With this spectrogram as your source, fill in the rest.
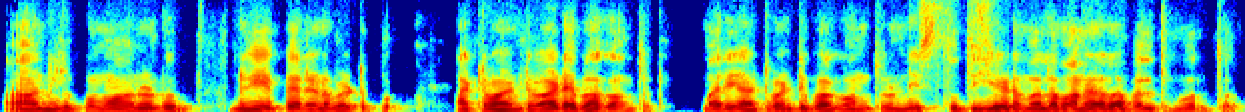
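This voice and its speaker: A man giving a devotional discourse as a spiritual teacher. He explains step by step, fills pauses with drawn-out "aa" sounds, slips in English words and keeps asking his listeners whether they understood. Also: lowish voice, fairly even intonation, darkish tone, muffled recording. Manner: drawn-out "aa" fillers.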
